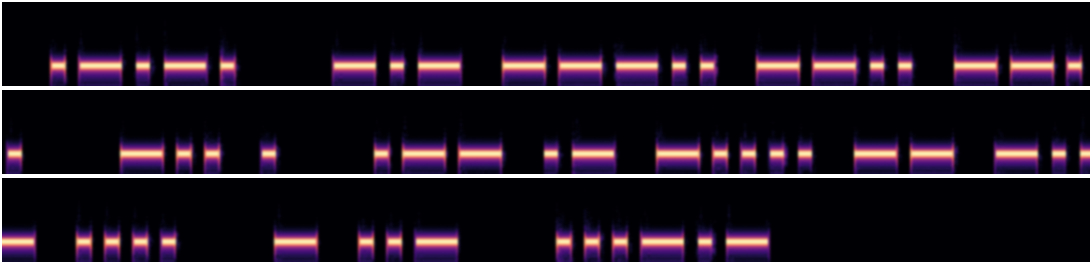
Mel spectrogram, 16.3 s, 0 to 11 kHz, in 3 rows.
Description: Morse code, heard as a keyed tone, about 17 wpm, 700 Hz. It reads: <AR> K8ZZ DE WA6MKH TU <SK>
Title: K1USN SST QSO Practice 17wpm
